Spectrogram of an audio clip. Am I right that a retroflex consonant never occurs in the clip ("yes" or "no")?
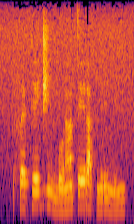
yes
